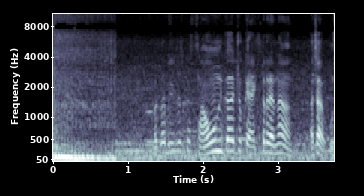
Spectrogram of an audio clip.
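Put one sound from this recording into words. A young man talks casually, close to a microphone.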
